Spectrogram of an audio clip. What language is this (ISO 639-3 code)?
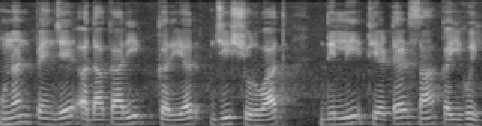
snd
